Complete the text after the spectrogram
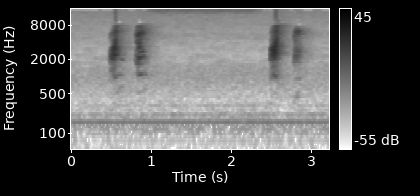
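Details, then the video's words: Pet cat at play, two pairs of short, sharp chirping calls about two seconds apart, each a quick burst followed by a softer echo, over a constant low hum. "Funny cat noises"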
